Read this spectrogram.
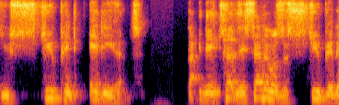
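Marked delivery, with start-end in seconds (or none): none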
